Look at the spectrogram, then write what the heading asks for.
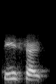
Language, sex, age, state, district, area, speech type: Marathi, female, 60+, Maharashtra, Yavatmal, urban, conversation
